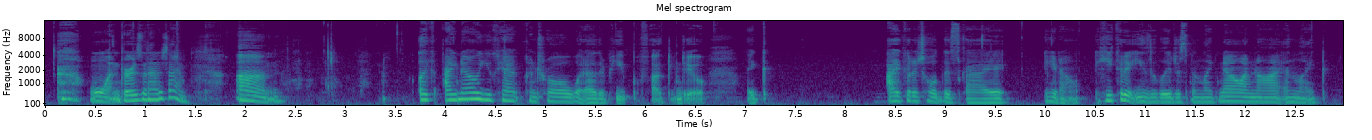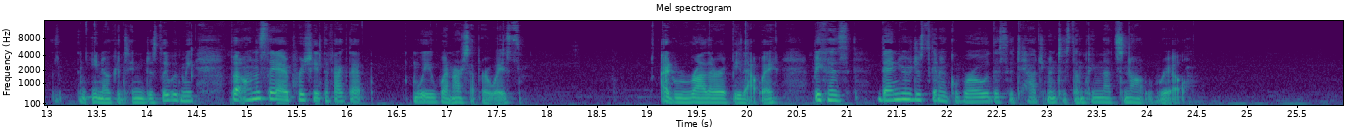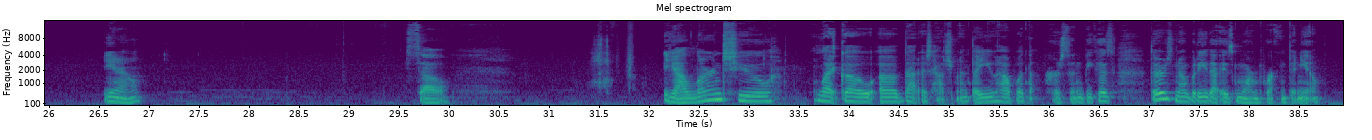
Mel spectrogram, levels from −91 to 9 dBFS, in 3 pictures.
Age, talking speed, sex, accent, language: 30-49, 155 wpm, female, American, English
